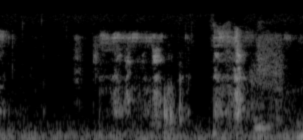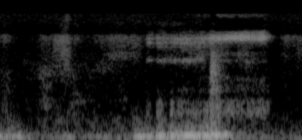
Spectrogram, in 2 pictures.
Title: Cane che russa (Dog Snoring ) Dog posed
